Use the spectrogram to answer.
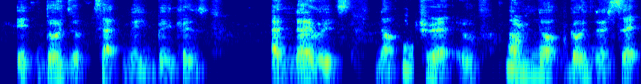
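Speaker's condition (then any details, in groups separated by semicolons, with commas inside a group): Cerebral palsy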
